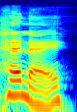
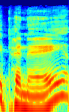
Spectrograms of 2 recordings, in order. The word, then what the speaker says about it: penne: You're saying it like P-I-N-A-Y. – Oh, right. Because penne. E-N. Okay, people in Texas, like it's like Ben or a pen. Like oh, yeah.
